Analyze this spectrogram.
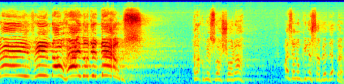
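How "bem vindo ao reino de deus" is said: very loud, very slow, booming, drawn-out high shout. Retelling his own shout at a woman: retelling his own shout. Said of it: "e eu gritei".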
